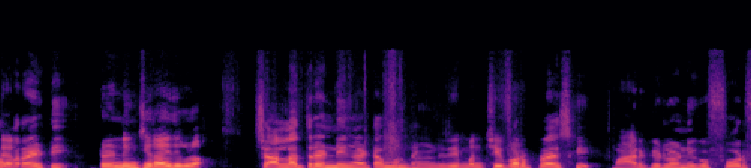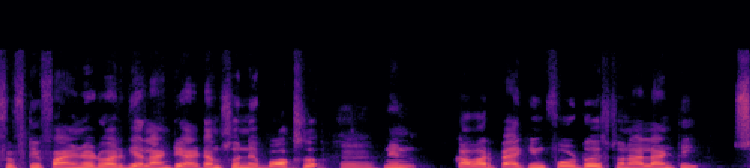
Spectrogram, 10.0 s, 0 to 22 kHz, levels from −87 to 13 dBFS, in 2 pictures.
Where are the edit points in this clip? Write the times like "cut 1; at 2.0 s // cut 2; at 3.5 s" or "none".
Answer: cut 1; at 3.4 s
